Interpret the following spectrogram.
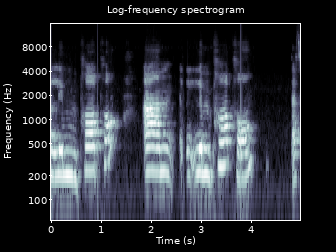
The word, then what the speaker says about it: Limpopo: Um, Limpopo, that's how you pronounce it. I used to call it Limbbo, a limb bomb.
